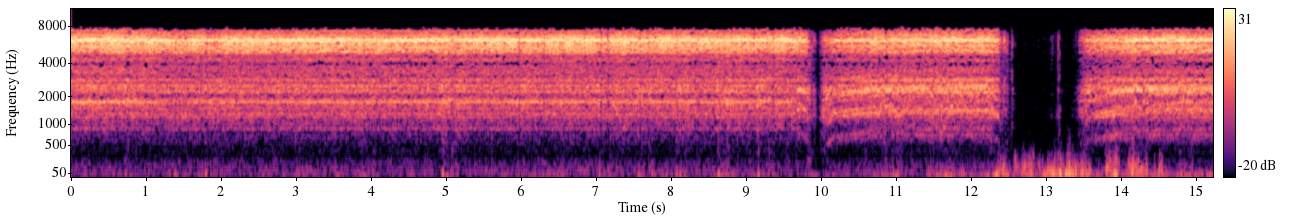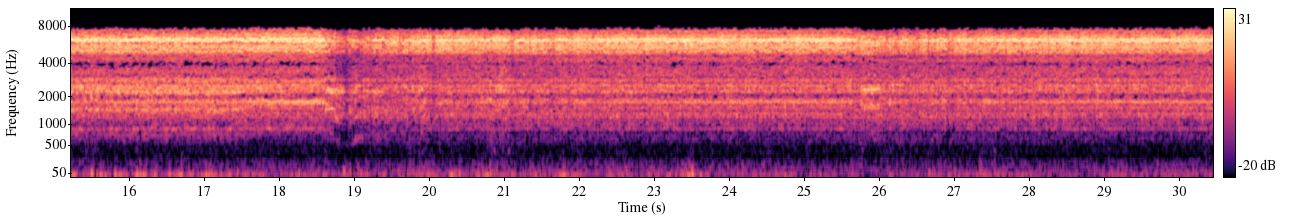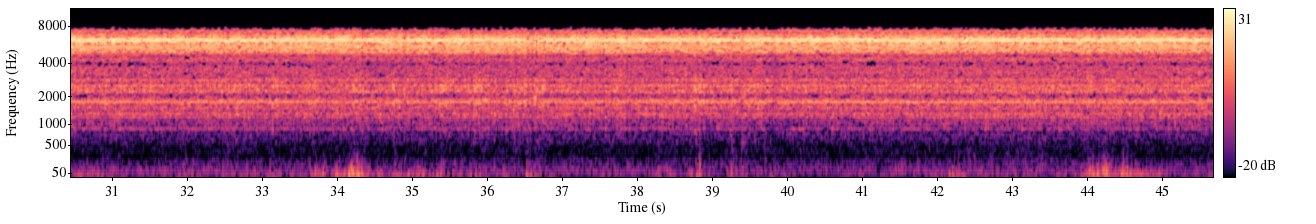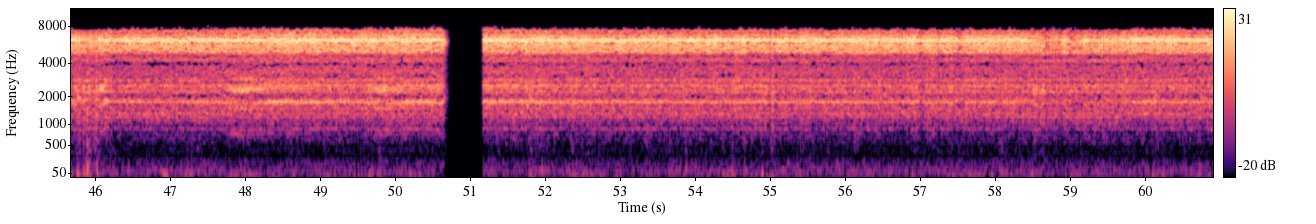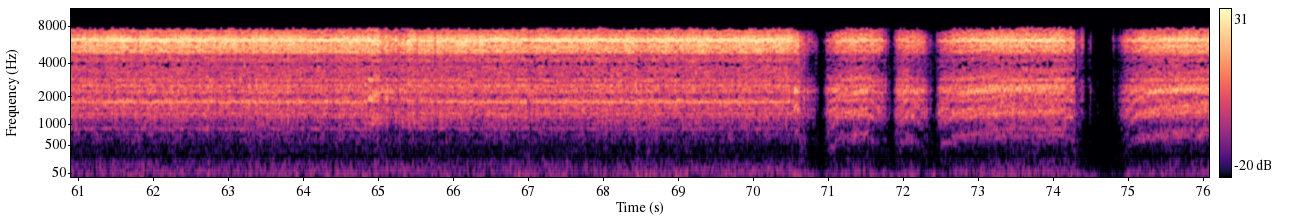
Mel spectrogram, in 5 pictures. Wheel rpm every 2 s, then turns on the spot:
230, 230, 230, 230, 210, 180, 90, 200, 210, 190, 230, 230, 230, 230, 230, 230, 230, 230, 230, 230, 230, 230, 230, 230, 230, 230, 230, 230, 230, 230, 230, 240, 240, 230, 230, 110, 150, 130.
none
